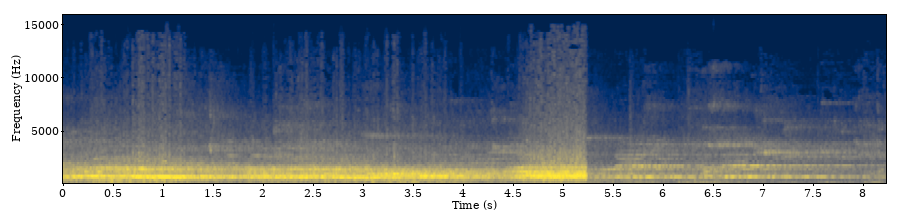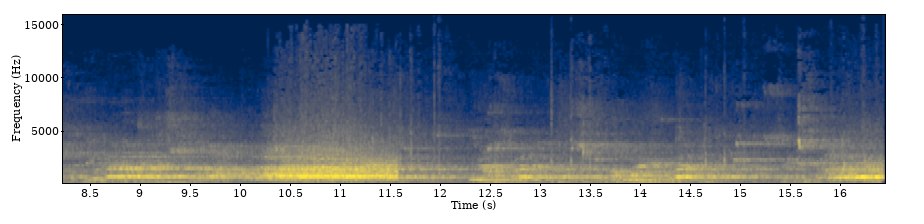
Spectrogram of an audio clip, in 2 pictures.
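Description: Basketball game sound in an echoing sports hall: a ball bouncing on the court and players' voices calling out. The sound cuts off suddenly about five seconds in as the next play begins.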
